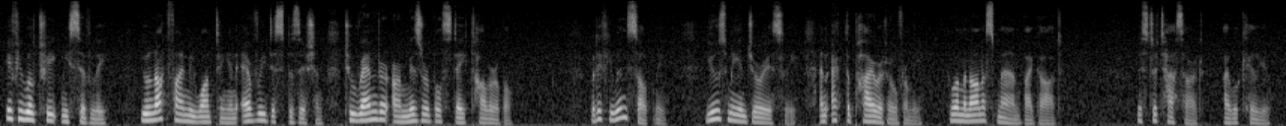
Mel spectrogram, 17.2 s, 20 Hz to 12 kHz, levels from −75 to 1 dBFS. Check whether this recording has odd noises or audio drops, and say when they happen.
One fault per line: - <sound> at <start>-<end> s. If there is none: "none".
none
